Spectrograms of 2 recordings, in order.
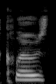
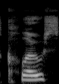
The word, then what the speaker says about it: close: As an adjective, close means near, like The store is close to my house. The two meanings sound different. The verb rhymes with rose, while the adjective rhymes with dose.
